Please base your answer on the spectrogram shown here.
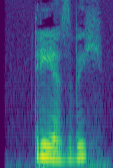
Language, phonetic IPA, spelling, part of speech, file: Russian, [ˈtrʲezvɨj], трезвый, adjective, Ru-трезвый.ogg
- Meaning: sober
